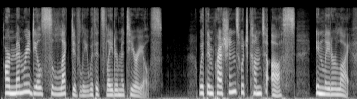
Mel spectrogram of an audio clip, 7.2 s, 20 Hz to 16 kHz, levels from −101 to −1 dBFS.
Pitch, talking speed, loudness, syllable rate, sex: 215 Hz, 145 wpm, -17 LUFS, 5.1 syllables/s, female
